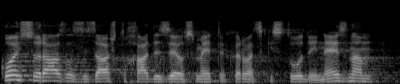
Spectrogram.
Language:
Croatian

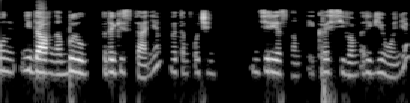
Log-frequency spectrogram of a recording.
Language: Russian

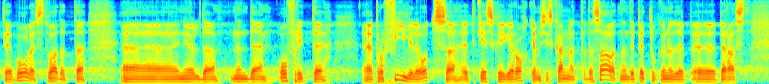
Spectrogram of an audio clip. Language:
Estonian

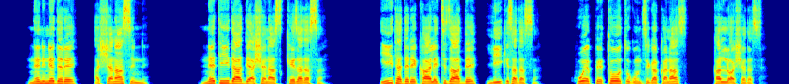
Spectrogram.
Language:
Gamo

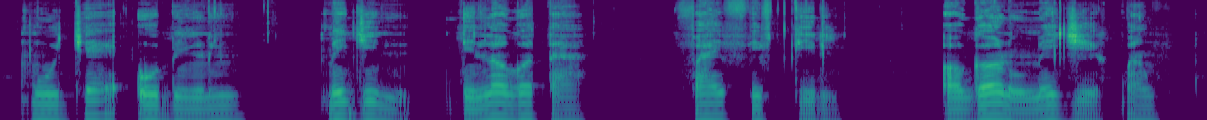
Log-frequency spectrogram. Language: Yoruba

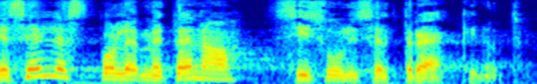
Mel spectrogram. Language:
Estonian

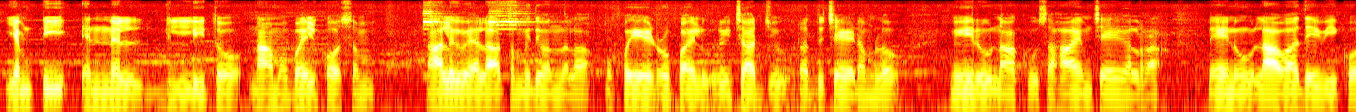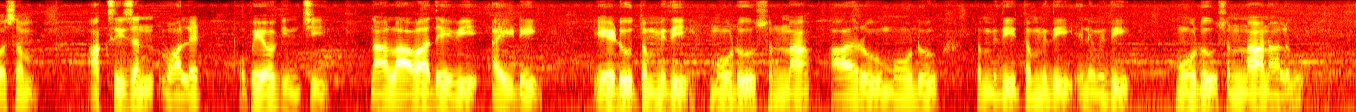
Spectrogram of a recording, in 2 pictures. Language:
Telugu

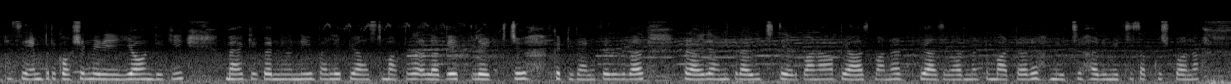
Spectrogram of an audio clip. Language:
Dogri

